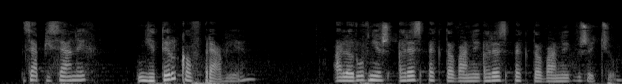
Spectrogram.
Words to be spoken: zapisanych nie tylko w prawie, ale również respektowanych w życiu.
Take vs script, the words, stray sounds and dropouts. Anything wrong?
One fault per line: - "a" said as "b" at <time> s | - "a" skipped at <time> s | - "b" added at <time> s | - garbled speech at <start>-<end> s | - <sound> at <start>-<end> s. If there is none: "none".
- "respektowanych" added at 4.8 s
